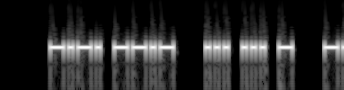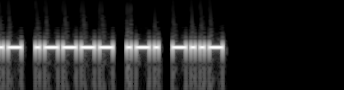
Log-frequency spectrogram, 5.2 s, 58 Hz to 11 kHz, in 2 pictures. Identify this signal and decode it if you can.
Morse code, heard as a keyed tone, about 36 wpm, 700 Hz. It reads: CQ SST K1RX
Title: K1USN SST QSO Practice - 35wpm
